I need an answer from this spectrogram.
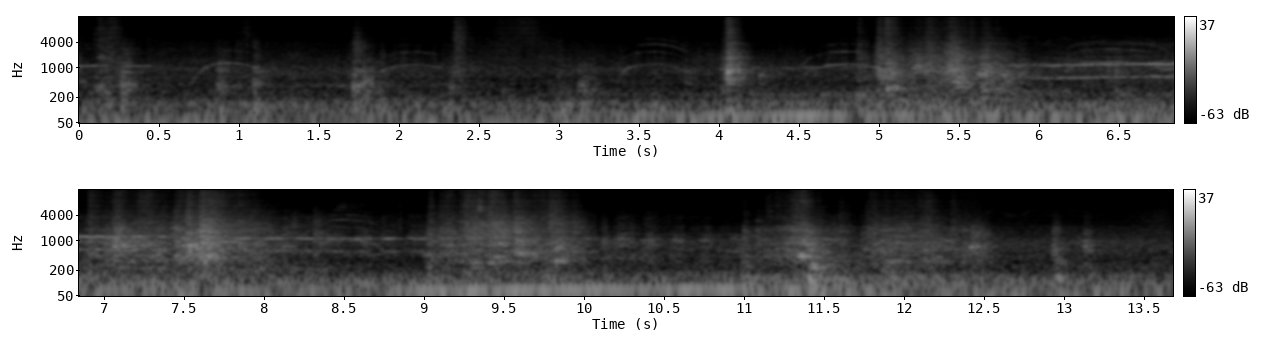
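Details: Kittens in a playpen shared with sheep, some breaking away from the sibling pile to explore, give repeated high, arched mews, several overlapping, with one long steady cry in the middle, amid bursts of rustling and a low background hum.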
